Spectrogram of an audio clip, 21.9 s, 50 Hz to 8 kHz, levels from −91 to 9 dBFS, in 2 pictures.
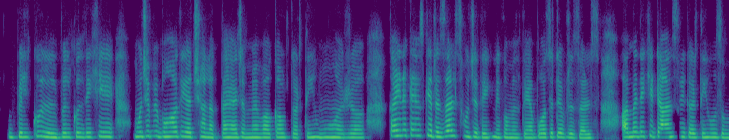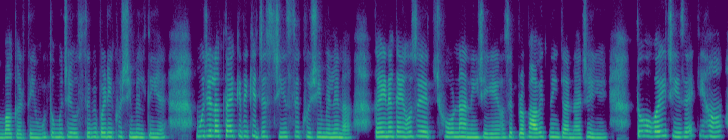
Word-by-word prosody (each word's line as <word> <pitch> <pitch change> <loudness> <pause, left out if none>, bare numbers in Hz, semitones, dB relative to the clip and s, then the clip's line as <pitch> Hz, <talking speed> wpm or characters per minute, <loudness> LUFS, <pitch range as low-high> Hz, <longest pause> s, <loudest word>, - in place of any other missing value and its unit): बिल्कुल, 240 +1 +1
बिल्कुल, 240 0 0
देखिए, 250 +1 -1 0.3
मुझे 270 +2 +1
भी 290 0 -6
बहुत 265 +1 +3
ही 270 - -1
अच्छा 250 +1 +1
लगता 230 0 0
है, 230 0 +4
जब 230 -1 -1
मैं 225 0 +3
वर्कआउट 230 +1 +1
करती 220 +1 -2
हूँ 230 -1 +2
और 220 - -3 0.7
कहीं 305 +1 +3
न 320 - -2
कहीं 330 -1 -2
उसके 320 0 -1
रिज़ल्ट्स 295 +3 +1
मुझे 255 -2 0
देखने 230 +1 -1
को 225 0 -1
मिलते 215 0 -2
हैं, 210 0 0
पॉज़िटिव 225 +1 +1
रिज़ल्ट्स। 205 -1 -1 0.4
और - - +7
मैं 260 +1 +2
देखिए, 270 0 -3
डांस 245 0 +2
भी 255 - -1
करती 230 -1 0
हूँ, 235 0 +2
ज़ुम्बा 225 0 +1
करती 210 +1 -4
हूँ, 215 +1 -2
तो 245 - -3
मुझे 235 +1 -1
उससे 235 +1 -3
भी 250 +1 -2
बड़ी 250 0 +2
खुशी 250 -1 -3
मिलती 230 -1 +1
है। 220 +1 -3 0.5
मुझे 295 +1 +1
लगता 295 0 +3
है 290 - +4
कि 290 0 -5
देखिए, 285 +1 -3
जिस 270 +1 -6
चीज़ 255 -1 -2
से 270 - -5
खुशी 250 -1 0
मिले 235 -1 +3
ना, 220 -1 0 0.4
कहीं 260 0 +5
न 270 0 +3
कहीं 270 -1 +2
उसे 270 +2 +1
छोड़ना 255 -2 +1
नहीं 230 -1 +3
चाहिए, 225 -1 -1
उसे 230 +2 -2
प्रभावित 240 +1 +3
नहीं 245 -1 +1
करना 215 -2 0
चाहिए। 215 -1 -2 0.4
तो 290 -1 0
वही 280 +2 +5
चीज़ 255 -1 -1
है 260 - -1
कि 305 - -11
हाँ 275 -1 0
245 Hz, 205 wpm, -23 LUFS, 230-265 Hz, 0.7 s, और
